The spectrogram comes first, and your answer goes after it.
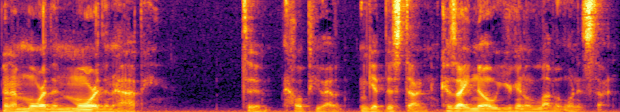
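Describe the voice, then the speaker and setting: With a mellow bass voice, fairly even intonation, and normal speed, a young man roleplays in ASMR as a supportive friend painting a new apartment alongside the listener. He's laid-back and reassuring, teasing and laughing often.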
